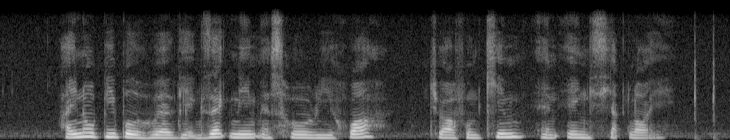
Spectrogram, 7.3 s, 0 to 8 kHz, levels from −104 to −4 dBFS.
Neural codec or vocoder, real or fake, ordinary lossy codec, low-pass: none; real; none; 7.2 kHz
